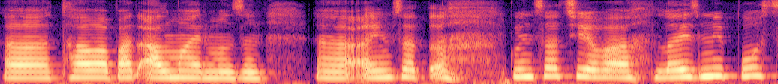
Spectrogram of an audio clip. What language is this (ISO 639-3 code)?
kas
